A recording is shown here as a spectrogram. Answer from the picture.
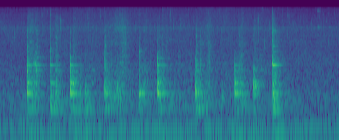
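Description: Wooden spatula scraping and stirring a spiced onion-ginger masala in a non-stick kadai, about two strokes a second, over a steady sizzle of the masala frying in oil. The strokes stop about four seconds in.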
